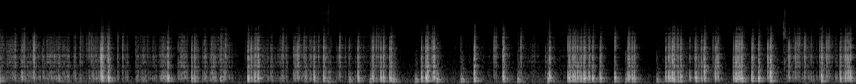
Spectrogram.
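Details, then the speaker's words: Old RCA radio on a variac isolation transformer, about 93.5 volts drawing 0.19 A, tuned around the 1390 local station: irregular scratchy crackles and sharp pops in uneven bursts with no station reception; cause not yet found. "I do have it plugged into isolation as the my bariac is an isolation Transformer definitely no stations just the crackling and the popping"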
